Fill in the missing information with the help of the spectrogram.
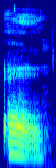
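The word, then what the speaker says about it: awl: spelled a WL and it's pronounced all and I know of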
